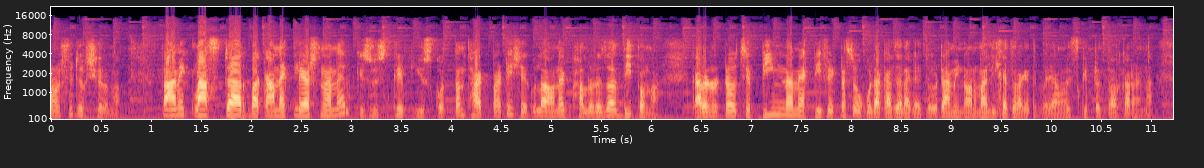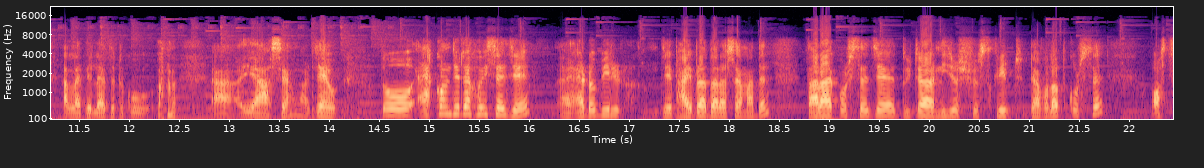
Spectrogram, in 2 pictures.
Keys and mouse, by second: 21.5 click.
